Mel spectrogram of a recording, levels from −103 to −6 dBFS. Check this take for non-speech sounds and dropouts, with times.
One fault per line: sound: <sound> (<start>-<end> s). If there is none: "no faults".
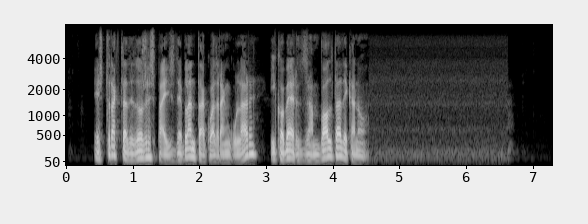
no faults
